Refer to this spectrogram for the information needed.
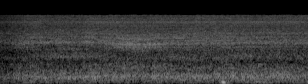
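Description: A Mega Vacuum cleaner runs with a steady, unbroken whooshing roar, heavy in hiss and airy high tones, holding the same loudness throughout with no voices.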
